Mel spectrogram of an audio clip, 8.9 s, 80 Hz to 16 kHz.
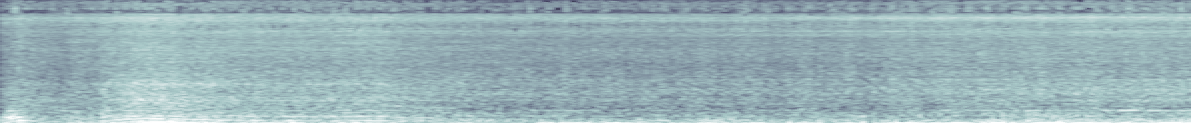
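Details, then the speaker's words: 1951 Studebaker Starlight Coupe auction find, inline six-cylinder with a Carter carburetor; catches quickly and settles into a low, even six-cylinder idle with no misses: healthy normal idle. "Sounds like a six-cylinder. Not too bad."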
